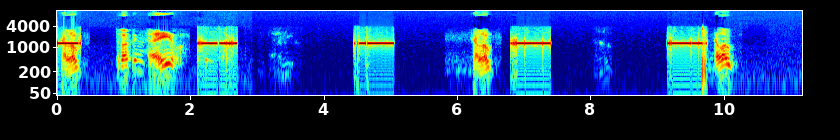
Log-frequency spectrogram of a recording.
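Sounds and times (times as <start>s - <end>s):
high electronic phone redial tone: 0.0s - 0.4s, 2.1s - 2.7s, 6.8s - 7.4s, 9.2s - 9.8s
speech: 1.0s - 1.9s.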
